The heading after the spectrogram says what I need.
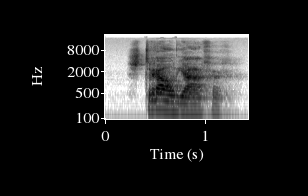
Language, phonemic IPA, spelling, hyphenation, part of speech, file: Dutch, /ˈstraːlˌjaː.ɣər/, straaljager, straal‧ja‧ger, noun, Nl-straaljager.ogg
- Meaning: a jet fighter, a fighter jet (combat aeroplane with a jet engine)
